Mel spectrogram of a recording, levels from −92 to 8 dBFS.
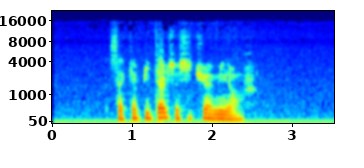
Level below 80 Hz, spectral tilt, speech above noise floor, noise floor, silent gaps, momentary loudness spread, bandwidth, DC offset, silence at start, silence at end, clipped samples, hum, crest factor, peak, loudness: -40 dBFS; -7 dB/octave; 29 dB; -44 dBFS; none; 8 LU; 13 kHz; under 0.1%; 0.75 s; 1 s; under 0.1%; none; 18 dB; -2 dBFS; -17 LUFS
